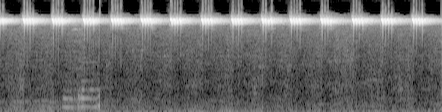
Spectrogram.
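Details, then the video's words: Steady shrill cricket chirping meant for tutoring songbirds, pulses about three per second, with a brief low murmur early on beneath the insect. "Suara Jangkrik Untuk Pemasteran Dan Terapi Burung Kicau"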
